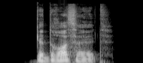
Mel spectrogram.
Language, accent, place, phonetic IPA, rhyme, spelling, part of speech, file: German, Germany, Berlin, [ɡəˈdʁɔsl̩t], -ɔsl̩t, gedrosselt, verb, De-gedrosselt.ogg
- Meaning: past participle of drosseln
